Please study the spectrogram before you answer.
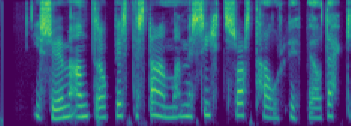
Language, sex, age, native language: Icelandic, female, 30-39, Icelandic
